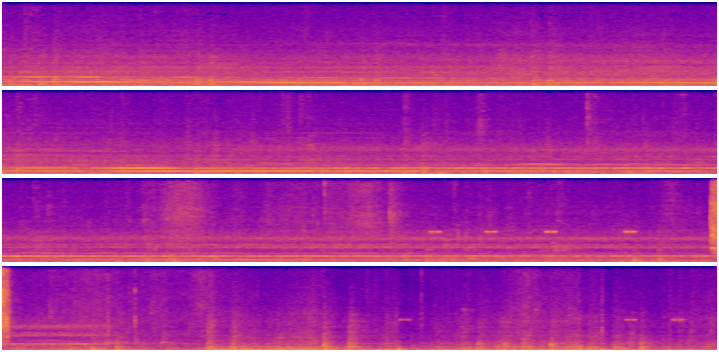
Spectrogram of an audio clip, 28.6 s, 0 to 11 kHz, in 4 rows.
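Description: Enshu Railway 2000 series electric train running, heard from the cab: a motor whine falls slowly in pitch as the train slows, over steady wheel-on-rail rumble. The whine stops about 22 seconds in, and a heavier rumble over the track follows.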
